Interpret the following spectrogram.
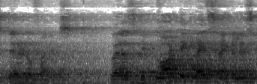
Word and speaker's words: pteridophytes: Here P is silent. So it is pteridophytes.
